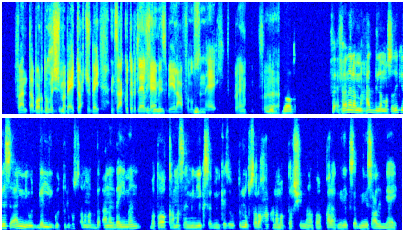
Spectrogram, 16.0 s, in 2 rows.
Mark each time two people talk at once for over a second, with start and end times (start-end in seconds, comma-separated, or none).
none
